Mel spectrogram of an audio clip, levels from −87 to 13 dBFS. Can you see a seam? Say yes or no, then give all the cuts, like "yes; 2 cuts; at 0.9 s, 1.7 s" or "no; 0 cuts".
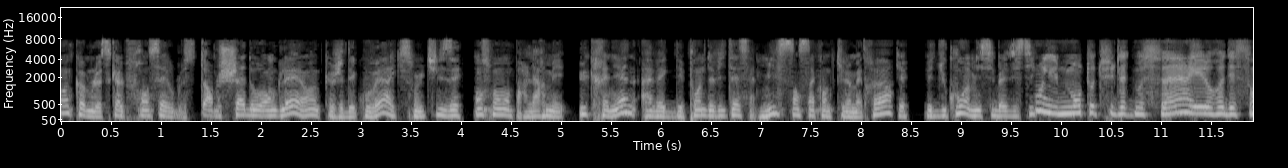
yes; 2 cuts; at 8.4 s, 9.7 s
